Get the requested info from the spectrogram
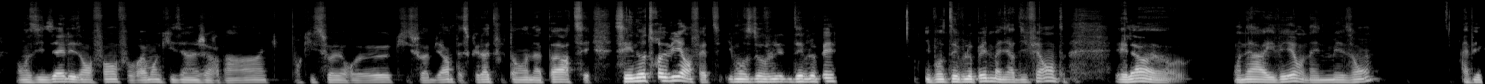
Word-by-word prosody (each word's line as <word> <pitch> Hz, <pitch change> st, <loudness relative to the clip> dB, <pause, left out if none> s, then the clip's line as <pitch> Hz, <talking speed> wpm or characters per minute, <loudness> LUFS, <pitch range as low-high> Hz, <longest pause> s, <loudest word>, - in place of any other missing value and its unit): on 110 Hz, +1 st, -5 dB
se 105 Hz, -, -6 dB
disait: 120 Hz, +5 st, +1 dB
«Les 120 Hz, -3 st, +2 dB
enfants, 120 Hz, +2 st, -3 dB
faut 100 Hz, -3 st, -13 dB
vraiment 105 Hz, +3 st, -3 dB
qu'ils 105 Hz, 0 st, -10 dB
aient -, -, -4 dB
un 105 Hz, 0 st, -3 dB
jardin, 100 Hz, +1 st, -8 dB
q -, -, -28 dB
pour 95 Hz, -, -22 dB
qu'ils 105 Hz, +3 st, -16 dB
soient 105 Hz, +2 st, -7 dB
heureux, 100 Hz, +2 st, -5 dB
qu'ils -, -, -20 dB
soient 100 Hz, -1 st, -9 dB
bien», 110 Hz, +2 st, -4 dB
parce -, -, -12 dB
que -, -, -10 dB
là 115 Hz, 0 st, 0 dB
tout 110 Hz, -1 st, -19 dB
le -, -, -33 dB
temps 110 Hz, -1 st, -5 dB
en 105 Hz, 0 st, -2 dB
appart 110 Hz, +2 st, -1 dB
c'est -, -, -6 dB, 0.2 s
c'est 140 Hz, -, +4 dB
une 145 Hz, +3 st, +9 dB
autre 170 Hz, +1 st, +6 dB
vie 180 Hz, +1 st, +6 dB
en 145 Hz, -, +4 dB
fait. 105 Hz, -3 st, -6 dB
Ils 120 Hz, -, -5 dB
vont 125 Hz, -1 st, +5 dB
se 120 Hz, -, -3 dB
dovelé 125 Hz, -1 st, +2 dB
développer 135 Hz, +4 st, +3 dB, 0.9 s
ils 115 Hz, -, 0 dB
vont 120 Hz, -, +4 dB
se 120 Hz, -, 0 dB
développer 125 Hz, +3 st, +5 dB
de 145 Hz, -, 0 dB
manière 115 Hz, -4 st, 0 dB
différente. 130 Hz, +6 st, -3 dB, 0.5 s
Et 115 Hz, 0 st, +2 dB
là 140 Hz, +1 st, +5 dB
heu, 100 Hz, -3 st, -2 dB, 0.7 s
on 110 Hz, +1 st, -1 dB
est -, -, +2 dB
arrivé, 120 Hz, +3 st, +2 dB
on 125 Hz, -9 st, -2 dB
a 105 Hz, -, -4 dB
une 105 Hz, 0 st, -3 dB
maison 115 Hz, -, -3 dB, 0.8 s
avec. 105 Hz, +1 st, -5 dB
115 Hz, 230 wpm, -19 LUFS, 105-125 Hz, 0.9 s, une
